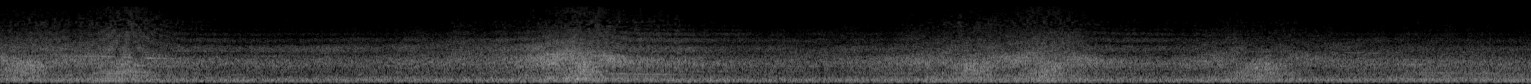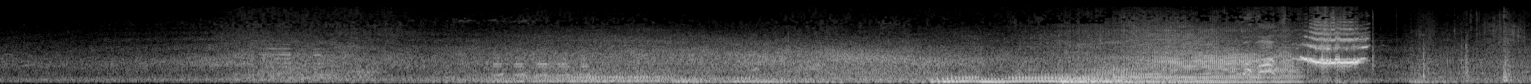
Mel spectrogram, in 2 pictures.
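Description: Road traffic with cars passing one after another, then a Jeep SUV's engine growing louder as it approaches and a brief tire squeal as it brakes hard to a stop near the end.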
